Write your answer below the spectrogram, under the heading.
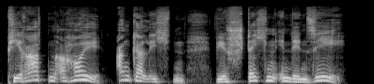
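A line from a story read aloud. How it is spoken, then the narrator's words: Shouting. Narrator (German): rast Tommy auf sie zu und schreit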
